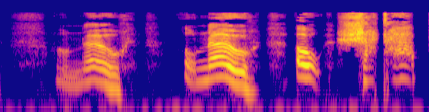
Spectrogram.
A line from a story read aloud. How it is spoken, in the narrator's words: said Harry frantically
